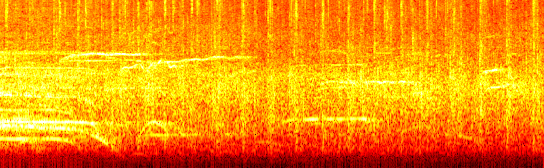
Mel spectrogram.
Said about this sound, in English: make some stadium noise in this place and give God some glory.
